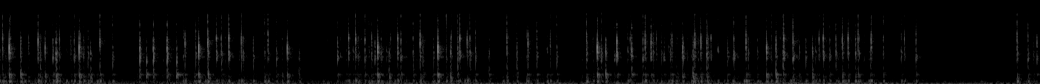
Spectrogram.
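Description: A 65% mechanical keyboard with a metal case, carbon fiber plate, ABS keycaps and Holy Panda switches is typed on rapidly with the fingertips of both hands. Bursts of bright, clacky key taps run almost continuously, with a few brief pauses between bursts. The typing trails off into quiet near the end.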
